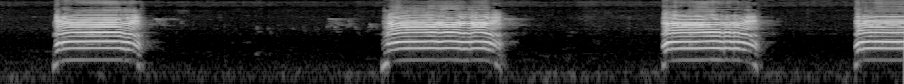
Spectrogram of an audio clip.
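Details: Screaming goat giving loud, harmonic-rich bleats of about one second each, steady then dropping at the end, repeated roughly every three seconds with silence between.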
